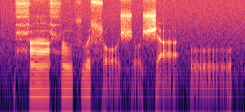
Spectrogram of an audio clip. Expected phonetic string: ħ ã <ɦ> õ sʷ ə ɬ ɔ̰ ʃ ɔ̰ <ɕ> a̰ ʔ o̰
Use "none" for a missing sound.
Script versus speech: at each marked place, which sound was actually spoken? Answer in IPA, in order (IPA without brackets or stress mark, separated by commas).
ħ, ʃ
